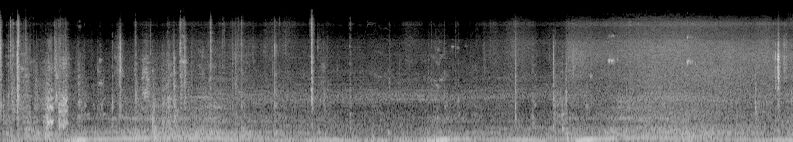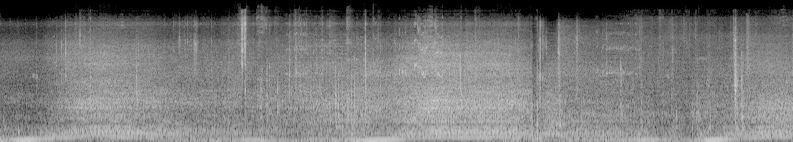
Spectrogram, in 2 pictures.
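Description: A car stuck on a forest track strains forward, its engine droning and rising in a loud, continuous revving that swells again near the end, with no talking over it.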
